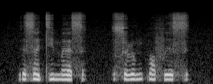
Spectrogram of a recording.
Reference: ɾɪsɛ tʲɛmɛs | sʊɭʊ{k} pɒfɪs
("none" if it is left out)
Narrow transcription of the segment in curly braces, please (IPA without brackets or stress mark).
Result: ŋ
